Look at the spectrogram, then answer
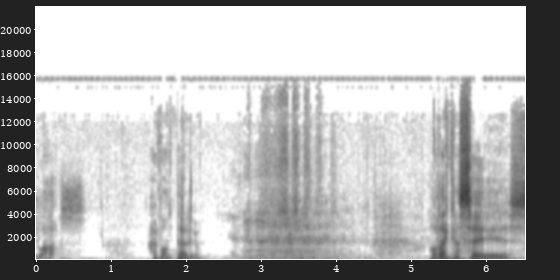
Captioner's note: laughter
